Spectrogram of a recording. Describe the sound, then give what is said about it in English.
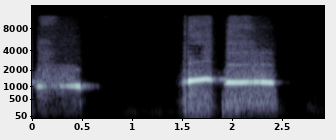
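A person whistles a short signal call: a brief steady tone, a pause, then two longer sustained notes in quick succession, clear, with no talking. “He had a special whistle for me when we were in like a department store, like a, I don't know, like a Marshall's or TJ Maxx or something.”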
